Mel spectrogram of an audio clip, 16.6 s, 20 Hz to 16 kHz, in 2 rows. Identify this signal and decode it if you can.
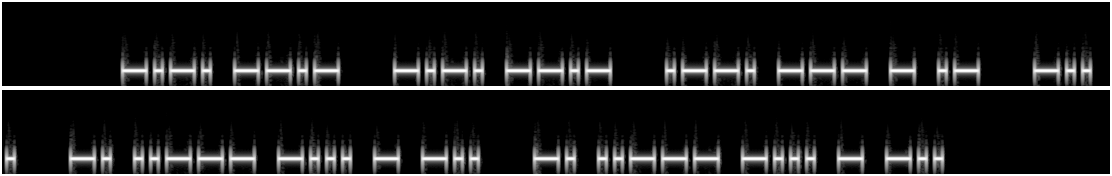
Morse code, heard as a keyed tone, about 20 wpm, 700 Hz. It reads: CQ CQ POTA DE N2BTD N2BTD
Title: POTA QSO Practice - 20wpm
